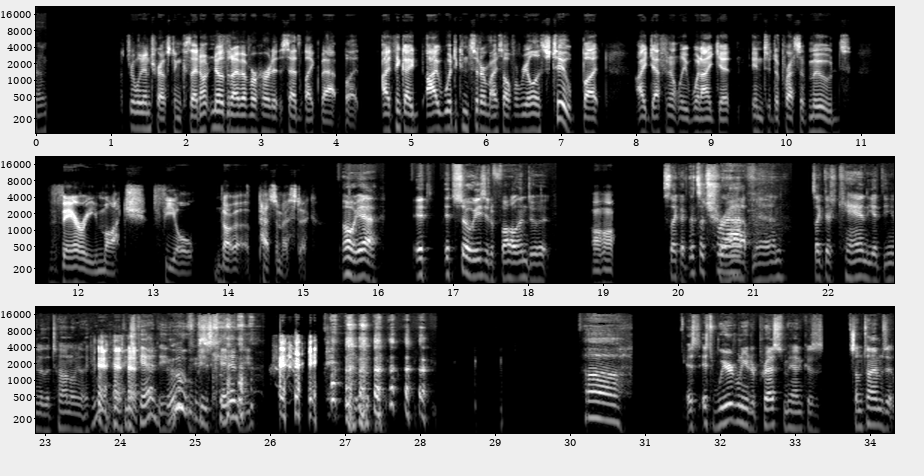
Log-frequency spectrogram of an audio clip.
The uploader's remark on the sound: The audio is a bit choppy this episode due to some unfortunate mic malfunctions, so we do apologize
